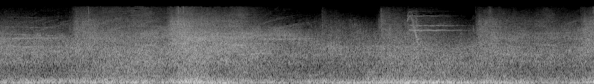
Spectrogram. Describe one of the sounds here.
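Electric beam blasts crackle and zap.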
